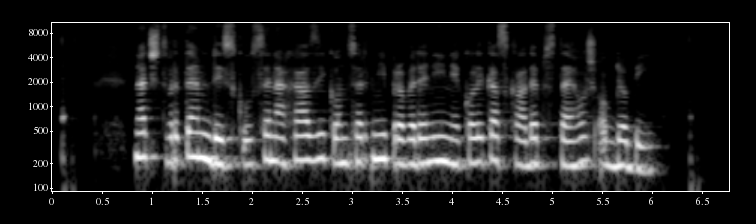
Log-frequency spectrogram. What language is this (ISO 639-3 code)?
ces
